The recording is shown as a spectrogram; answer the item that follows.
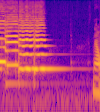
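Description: Violin playing a quick run of bowed notes high on the neck, with a lower note sounding beneath them partway through. The last note rings on and fades out about a second and a half in.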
